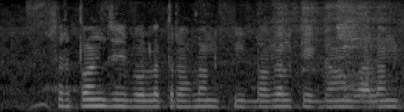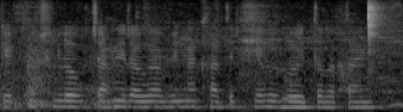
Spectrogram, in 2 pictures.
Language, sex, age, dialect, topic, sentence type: Bhojpuri, male, 18-24, Southern / Standard, agriculture, statement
